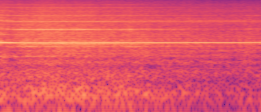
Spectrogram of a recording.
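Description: A compressor-driven sound cannon aboard a large ship gives a loud, steady, piercing high tone with strong overtones over a rushing hiss, sustained throughout and easing slightly in level toward the end.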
